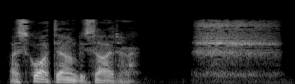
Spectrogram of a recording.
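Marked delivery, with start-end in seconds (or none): 1.9-2.8 soft, voiceless, drawn-out shush; whispered shush. A narrator's reading. Squatting beside a feverish patient to calm her, whispered shush. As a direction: hush them in a whisper. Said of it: "I whisper".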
